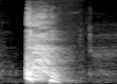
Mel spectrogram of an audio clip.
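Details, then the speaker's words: Cough heard during a podcast recording, left in the audio. "speaking of that coughing you hear that cough i left that in there"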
